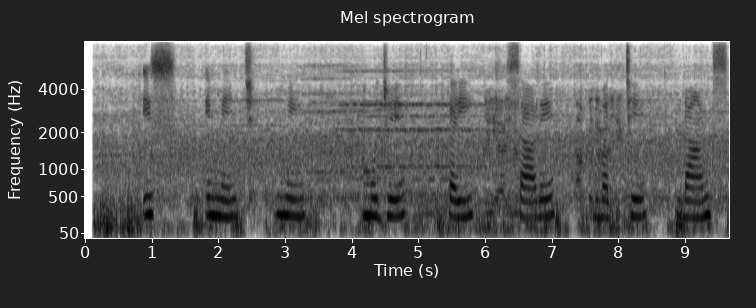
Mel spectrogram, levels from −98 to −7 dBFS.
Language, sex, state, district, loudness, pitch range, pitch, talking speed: Hindi, female, Madhya Pradesh, Dhar, -16 LUFS, 225-245 Hz, 235 Hz, 55 wpm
